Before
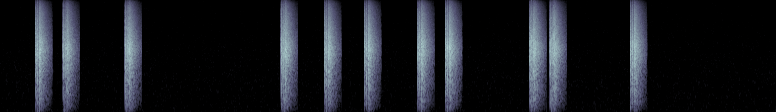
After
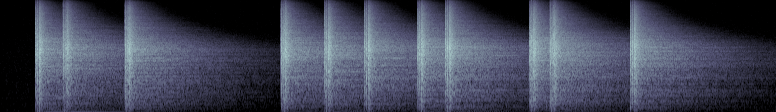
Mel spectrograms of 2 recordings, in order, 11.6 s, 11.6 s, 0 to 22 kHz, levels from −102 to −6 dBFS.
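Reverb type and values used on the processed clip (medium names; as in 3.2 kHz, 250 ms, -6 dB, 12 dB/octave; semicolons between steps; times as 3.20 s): algorithmic reverb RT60 4 s, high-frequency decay 0.75×, pre-delay 10 ms, DRR 5.5 dB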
